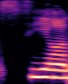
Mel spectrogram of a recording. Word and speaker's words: Cyon: it and the uh Dion with the c stuck it seemed to work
